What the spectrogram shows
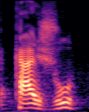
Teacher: ele percebeu que a última sílaba O Ju era a sílaba forte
